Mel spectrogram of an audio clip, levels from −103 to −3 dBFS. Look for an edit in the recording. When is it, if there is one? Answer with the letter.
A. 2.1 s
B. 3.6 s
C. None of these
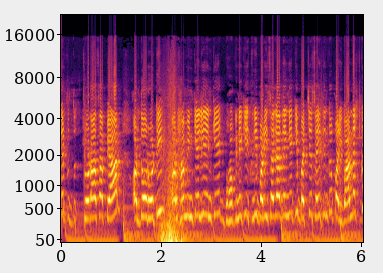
A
